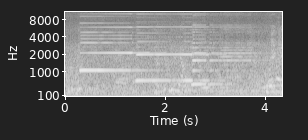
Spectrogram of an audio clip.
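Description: A few long, steady, high notes from a pitched instrument, each held about a second before moving to a new pitch, over a background murmur of people talking.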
